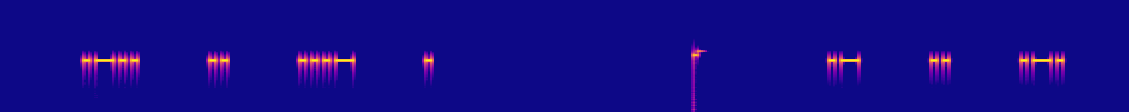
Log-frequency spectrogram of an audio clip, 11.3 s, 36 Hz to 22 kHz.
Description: Morse code, heard as a keyed tone, about 20 wpm, spaced as for 9 wpm, 700 Hz. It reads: LIVE AIR
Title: 4x Character Spacing - Top 300 Words - 20wpm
